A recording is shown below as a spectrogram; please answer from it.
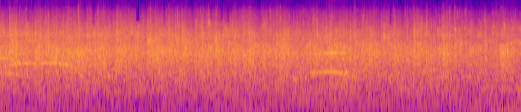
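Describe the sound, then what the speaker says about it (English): Sustained, loud crowd applause at a high school athletic banquet, a dense even roar of clapping from a full room that runs unbroken, with faint voices and a few whistles or shouts mixed in. "Let's give a round of applause for that."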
